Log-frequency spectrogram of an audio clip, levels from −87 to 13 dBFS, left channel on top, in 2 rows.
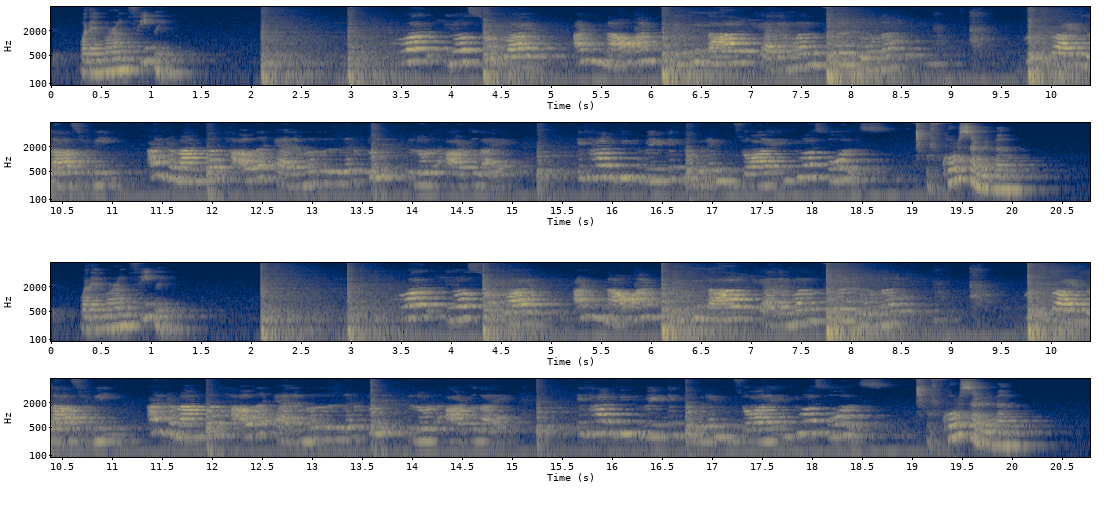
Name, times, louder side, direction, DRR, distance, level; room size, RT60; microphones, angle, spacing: voice 1, 0.3-1.3 19.0-20.0, left 2 dB, 85° left, 1 dB, 0.6 m, -26 dB
sound 1, 2.1-3.9 4.3-5.5 6.1-9.1 9.8-11.2 11.9-12.6 13.6-14.3 15.1-15.9 16.7-17.4, right 1 dB, 85° right, 0.9 m, -33 dB
voice 2, 3.4-5.0 5.2-9.3 9.7-11.1 11.3-15.0 15.6-18.7, left 1 dB, 5° left, -6 dB, 0.6 m, -24 dB
2.6 x 2.5 x 2.2 m, 0.86 s
head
